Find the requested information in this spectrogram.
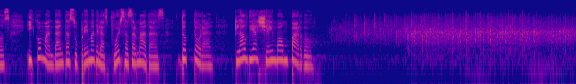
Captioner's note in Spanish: aplausos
